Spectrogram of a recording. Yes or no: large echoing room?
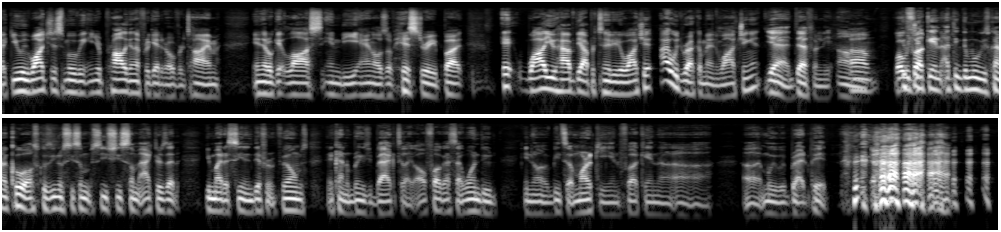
no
